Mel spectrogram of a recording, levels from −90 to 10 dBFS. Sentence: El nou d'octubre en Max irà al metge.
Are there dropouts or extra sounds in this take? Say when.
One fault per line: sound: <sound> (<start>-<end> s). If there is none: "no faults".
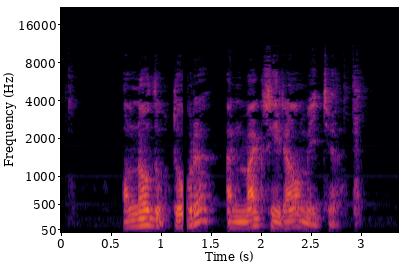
sound: dropout (1.2-1.3 s)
